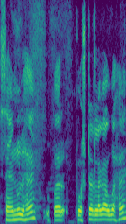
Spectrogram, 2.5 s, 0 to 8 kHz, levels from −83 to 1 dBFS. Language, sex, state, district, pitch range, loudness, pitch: Hindi, male, Jharkhand, Garhwa, 170-200 Hz, -12 LUFS, 175 Hz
